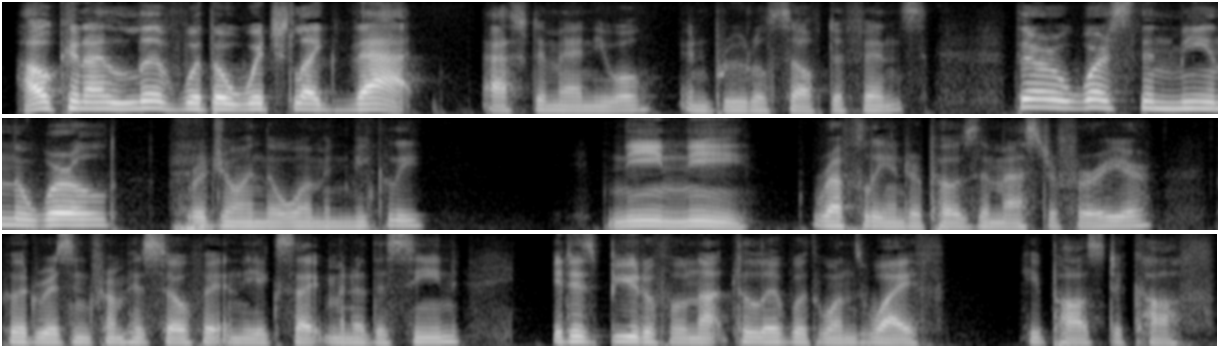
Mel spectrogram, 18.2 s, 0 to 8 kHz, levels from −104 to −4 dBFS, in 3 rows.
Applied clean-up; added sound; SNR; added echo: neural mask model RNNoise.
